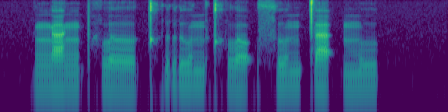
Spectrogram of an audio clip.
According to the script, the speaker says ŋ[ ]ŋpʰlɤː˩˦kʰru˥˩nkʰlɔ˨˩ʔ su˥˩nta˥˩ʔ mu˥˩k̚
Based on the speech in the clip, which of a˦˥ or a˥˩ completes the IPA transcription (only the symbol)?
a˦˥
